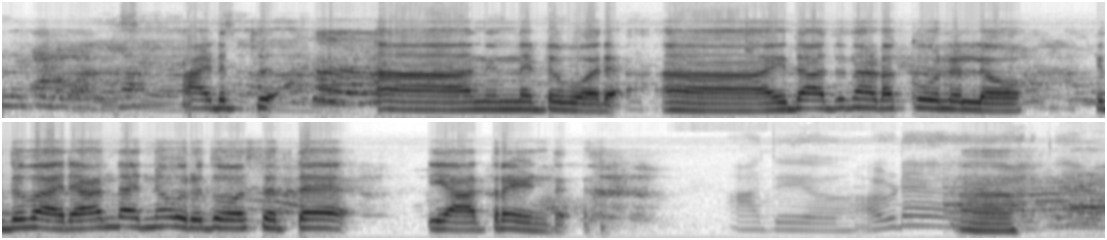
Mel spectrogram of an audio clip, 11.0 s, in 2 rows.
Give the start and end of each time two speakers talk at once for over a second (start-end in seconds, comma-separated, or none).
1.9-3.8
